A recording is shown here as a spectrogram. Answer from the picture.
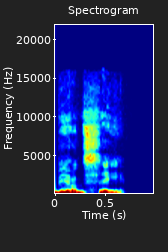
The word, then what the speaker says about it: Beyoncé: Jag säger Beyoncé. Ja, det första. Beyoncé. – Ja, ja, det är bra. Ja, det är rätt.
